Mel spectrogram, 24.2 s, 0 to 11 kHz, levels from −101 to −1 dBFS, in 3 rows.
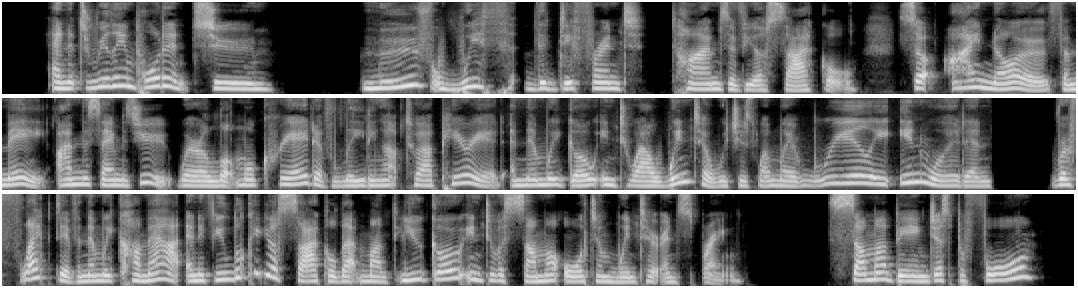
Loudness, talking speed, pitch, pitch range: -18 LUFS, 185 wpm, 205 Hz, 180-230 Hz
